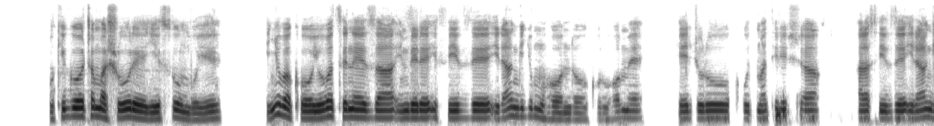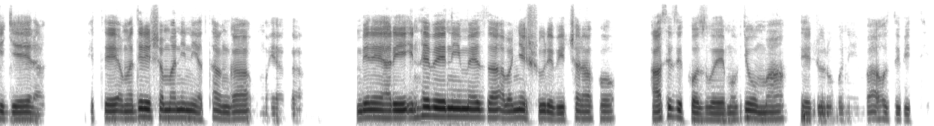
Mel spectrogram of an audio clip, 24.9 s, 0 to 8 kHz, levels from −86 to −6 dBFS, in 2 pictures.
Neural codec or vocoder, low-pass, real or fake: none; 7.2 kHz; real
